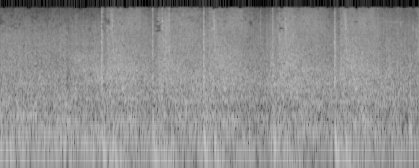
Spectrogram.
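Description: Weapon blasts crack sharply now and then.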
